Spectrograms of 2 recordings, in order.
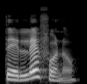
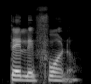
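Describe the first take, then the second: First: The stress falls on the usual syllable. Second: The stress falls on an unusual syllable. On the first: The speaker calls it right. "tú sabes que es teléfono" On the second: The speaker calls it wrong. "pusiste mal el acento"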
